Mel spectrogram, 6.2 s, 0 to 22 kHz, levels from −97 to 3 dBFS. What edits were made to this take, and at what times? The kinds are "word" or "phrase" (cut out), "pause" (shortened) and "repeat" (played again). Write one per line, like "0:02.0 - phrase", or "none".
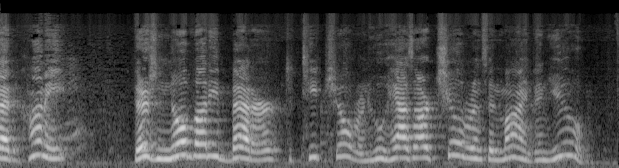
0:03.2 - word
0:04.9 - word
